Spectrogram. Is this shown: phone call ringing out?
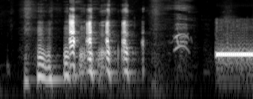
yes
